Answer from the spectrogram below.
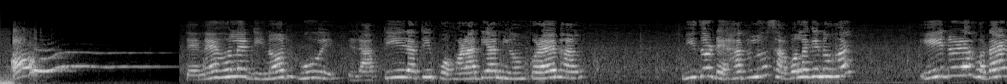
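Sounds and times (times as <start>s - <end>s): dog-like howl: 0.1s - 1.8s.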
